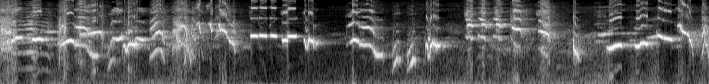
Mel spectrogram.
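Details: Oriental magpie-robin in energetic, dense song: a rapid medley of harsh chatter, slurred whistles, and crisp repeated chirps, nearly continuous and very loud at close range.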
